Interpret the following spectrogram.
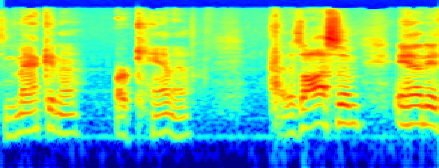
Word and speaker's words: Machina Arcana: of a prototype game, which I'm going to pronounce correctly this time. It's Machina Arcana.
